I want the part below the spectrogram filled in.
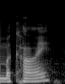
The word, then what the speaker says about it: Mackay: I'm in Mackay right now, if I'm pronouncing that right. Have you know Mackay? – Mackay, yep.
